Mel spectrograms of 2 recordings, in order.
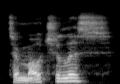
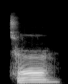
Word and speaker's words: tumultuous: Term, tumultuous. Tumultuous. All right. Yeah, I guess so. How's this? Hey. Tumultuous. Another good word. Tumultuous. Tumultuous. Okay, so there's no R.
